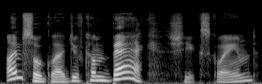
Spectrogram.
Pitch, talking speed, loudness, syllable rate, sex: 160 Hz, 185 wpm, -17 LUFS, 4.5 syllables/s, male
